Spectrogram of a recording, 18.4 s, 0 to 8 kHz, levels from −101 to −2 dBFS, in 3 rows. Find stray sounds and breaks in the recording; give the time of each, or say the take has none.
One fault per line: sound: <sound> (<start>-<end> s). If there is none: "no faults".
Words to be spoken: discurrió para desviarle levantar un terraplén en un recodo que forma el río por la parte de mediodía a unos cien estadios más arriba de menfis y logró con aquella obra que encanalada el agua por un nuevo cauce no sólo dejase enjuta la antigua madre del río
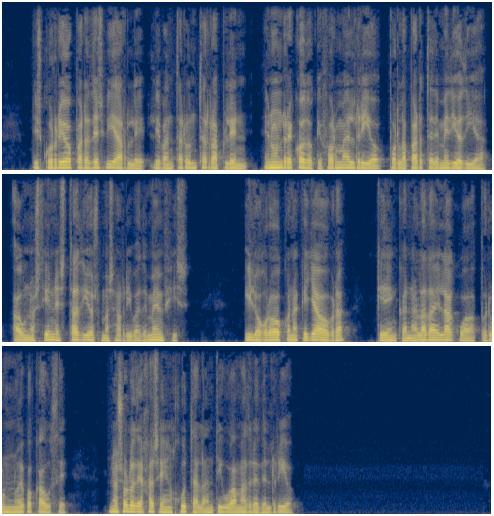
no faults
